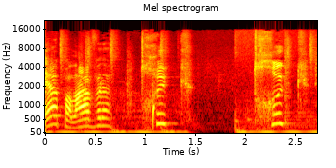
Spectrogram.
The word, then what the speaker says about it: truc: hoje é a palavra truc. Truc. E aí é uma ótima palavra para você realmente treinar a sua pronúncia do francês, porque ela tem R e ela tem U também.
